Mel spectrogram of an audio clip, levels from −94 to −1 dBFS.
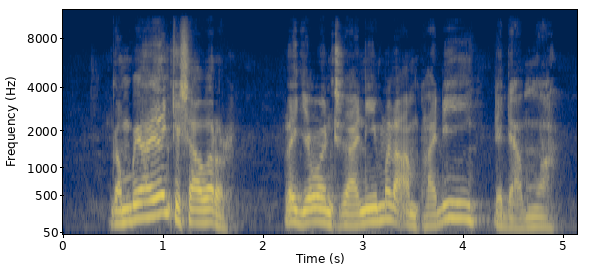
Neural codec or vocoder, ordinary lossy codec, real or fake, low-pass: codec, 44.1 kHz, 7.8 kbps, Pupu-Codec; none; fake; 10.8 kHz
